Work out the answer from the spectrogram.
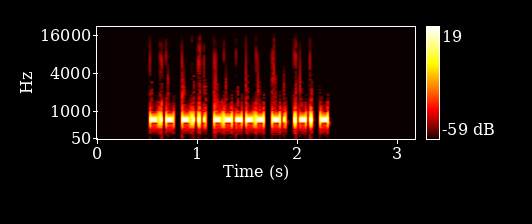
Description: Morse code, heard as a keyed tone, about 46 wpm, 700 Hz. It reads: KB0NRT
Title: USA Call Signs - 6 Characters - 45wpm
